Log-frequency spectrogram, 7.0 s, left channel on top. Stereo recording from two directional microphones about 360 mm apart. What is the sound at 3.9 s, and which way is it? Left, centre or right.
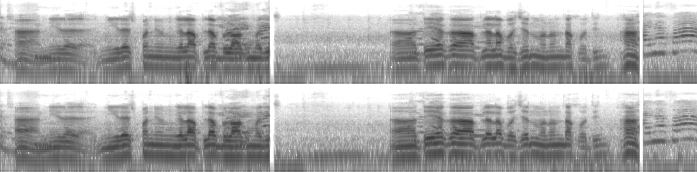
Speech, right.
